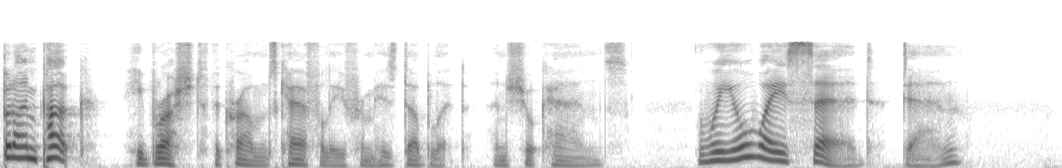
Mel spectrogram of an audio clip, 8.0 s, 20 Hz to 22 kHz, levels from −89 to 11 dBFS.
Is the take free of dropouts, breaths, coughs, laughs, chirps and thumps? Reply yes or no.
yes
